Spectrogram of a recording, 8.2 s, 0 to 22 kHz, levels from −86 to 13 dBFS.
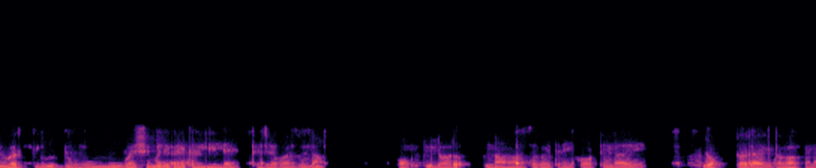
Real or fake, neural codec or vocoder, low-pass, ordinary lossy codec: fake; codec, 16 kHz, 16 kbps, FreqCodec, smaller model; 5.4 kHz; Opus, 16 kbps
